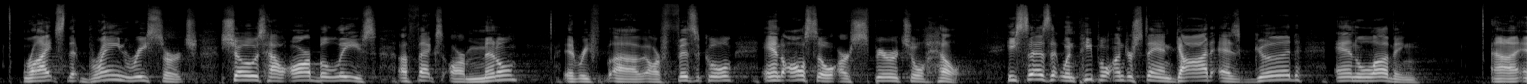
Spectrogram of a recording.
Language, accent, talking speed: English, American, 120 wpm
